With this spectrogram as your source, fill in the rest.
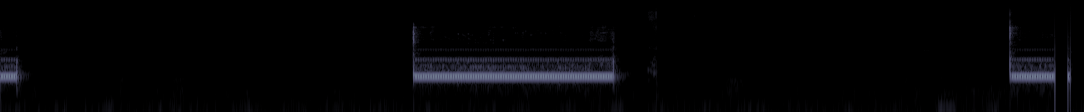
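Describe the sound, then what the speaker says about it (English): A telephone ring tone sounds in two long bursts separated by quiet, with a short third burst at the end, like ringing heard on a call. "It's been ringing a while."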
